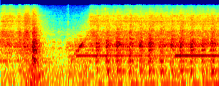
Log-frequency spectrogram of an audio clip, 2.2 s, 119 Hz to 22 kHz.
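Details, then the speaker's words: 2008 Kia Sportage with 200,000 miles and a no-start, earlier suspected to be a fuel pump fault. Unusually fast, light cranking with no compression bumps and no firing; sounds like a broken timing belt. "And then the fast cranking that sounds like a timing belt."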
